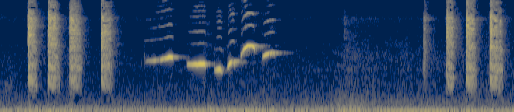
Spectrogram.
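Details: Female White-rumped shama calling to draw males into answering: four harsh rasping bursts, then a string of sweet slurred whistles, closing with another series of four scratchy rasps.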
